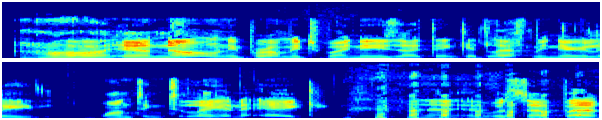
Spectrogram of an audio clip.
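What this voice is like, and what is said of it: Irish accent. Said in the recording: “that book does come with an Irish accent.”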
